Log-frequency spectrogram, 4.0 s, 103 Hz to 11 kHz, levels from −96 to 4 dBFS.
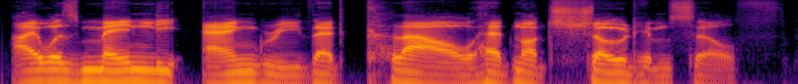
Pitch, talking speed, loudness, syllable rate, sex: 95 Hz, 150 wpm, -20 LUFS, 3.8 syllables/s, male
